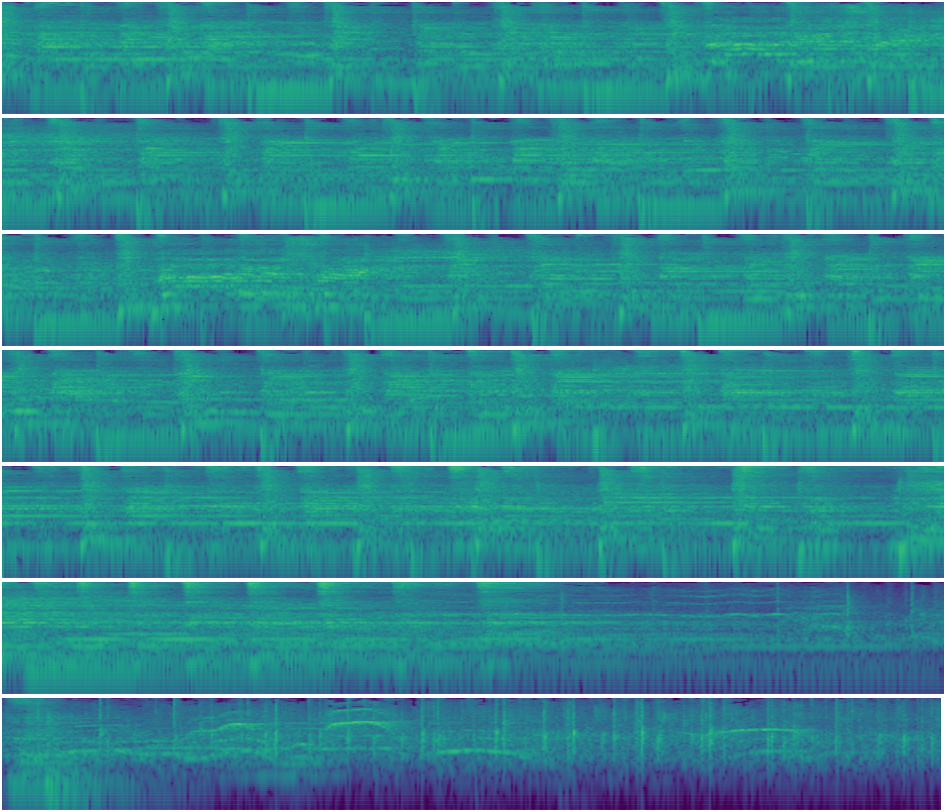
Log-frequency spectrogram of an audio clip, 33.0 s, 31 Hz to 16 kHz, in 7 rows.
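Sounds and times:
drums keeping a steady beat: 0.0 - 26.2
live rock band playing: 0.0 - 30.0.

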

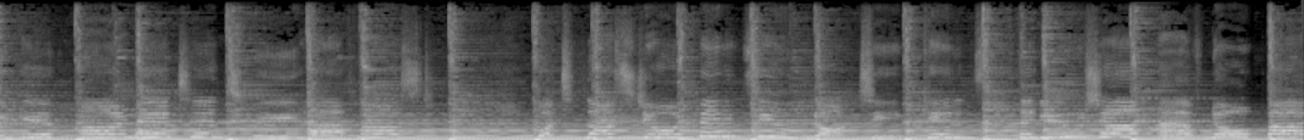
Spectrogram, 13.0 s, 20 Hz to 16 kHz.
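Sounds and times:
strummed acoustic guitar: 0.0 - 13.0
woman singing: 0.0 - 13.0.

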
